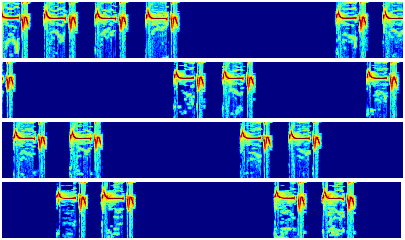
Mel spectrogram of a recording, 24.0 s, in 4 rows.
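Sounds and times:
male prinia in vigorous song used as a lure: 0.0s - 2.7s, 5.0s - 6.2s, 8.6s - 9.9s, 11.5s - 13.6s, 15.6s - 16.9s, 18.9s - 20.1s, 22.1s - 23.4s.

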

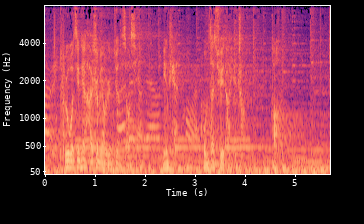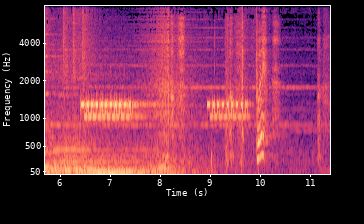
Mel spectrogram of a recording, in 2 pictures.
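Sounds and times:
low rumbling background: 0.0s - 8.9s
speech: 0.4s - 4.8s
telephone ringing with electronic trill: 6.4s - 8.2s, 8.8s - 10.0s.

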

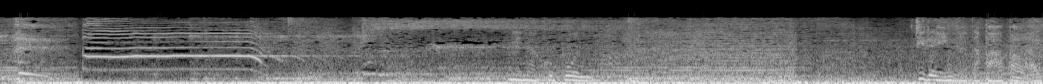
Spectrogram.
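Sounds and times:
rumbling noise: 0.0s - 10.4s
person screaming in terror: 0.2s - 3.0s
speech: 5.7s - 6.4s, 9.3s - 10.1s.

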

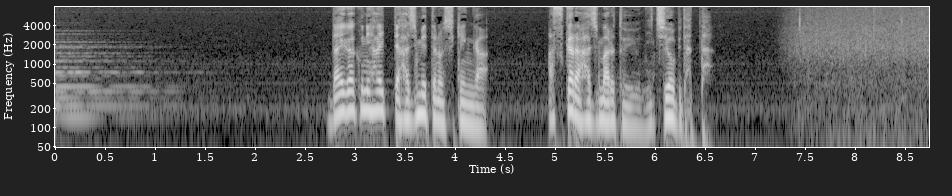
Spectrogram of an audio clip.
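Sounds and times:
speech: 2.7s - 6.6s
rain falling: 7.3s - 8.7s.

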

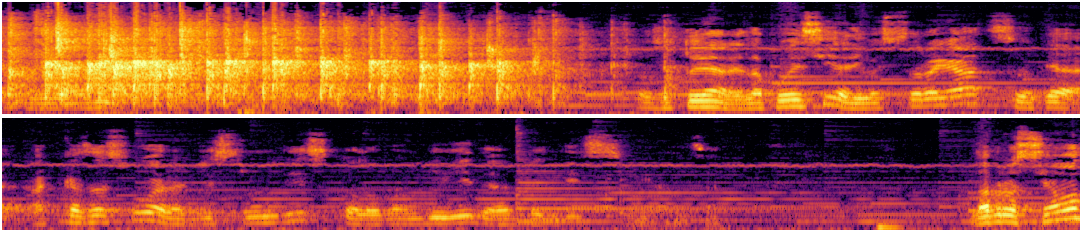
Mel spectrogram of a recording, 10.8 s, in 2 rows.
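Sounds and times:
small group clapping at a live dinner show: 0.0s - 3.6s
speech: 3.4s - 9.2s, 10.2s - 10.7s.

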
